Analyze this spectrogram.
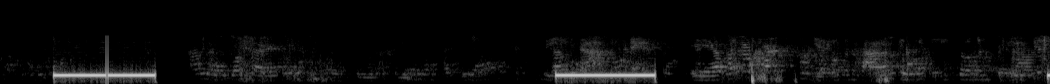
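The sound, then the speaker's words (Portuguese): Telephone ringback tone from an outgoing call, two long steady beeps about a second each, spaced roughly five seconds apart, with a third starting at the very end; people talk between the tones. “Eu vou ligar para ela. Tô ligando para ela.”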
